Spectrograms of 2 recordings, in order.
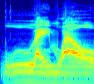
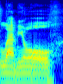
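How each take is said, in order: First: The name sounds like 'lame well'. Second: The name sounds like 'lem you el'. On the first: The speaker calls it wrong. "I pronounced um, Gulliver's first name Lamewell" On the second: The speaker calls it right. "it's supposed to be pronounced Lemuel"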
